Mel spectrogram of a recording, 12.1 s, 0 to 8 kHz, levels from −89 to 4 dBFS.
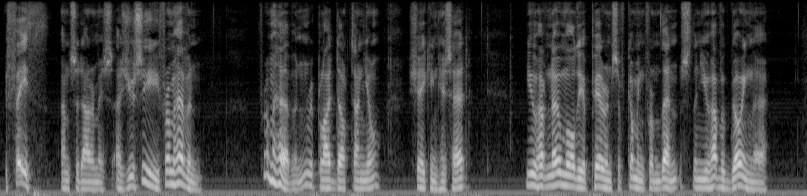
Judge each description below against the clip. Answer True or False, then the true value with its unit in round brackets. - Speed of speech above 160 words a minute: False (155 wpm)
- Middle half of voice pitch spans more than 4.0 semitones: True (4.6 semitones)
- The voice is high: False (130 Hz)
